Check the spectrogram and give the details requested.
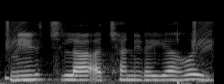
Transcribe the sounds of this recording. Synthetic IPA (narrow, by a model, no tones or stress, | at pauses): miɾt͡ʃʰlaətːʃʰaniɽəjjaɦoj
